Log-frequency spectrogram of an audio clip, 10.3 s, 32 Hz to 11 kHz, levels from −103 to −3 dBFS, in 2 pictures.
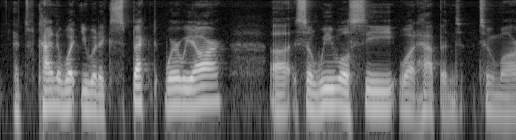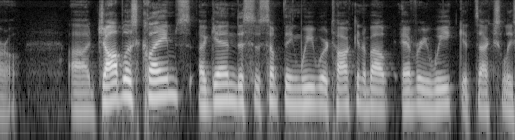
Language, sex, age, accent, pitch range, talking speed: English, male, 40-59, American, 120-155 Hz, 190 wpm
